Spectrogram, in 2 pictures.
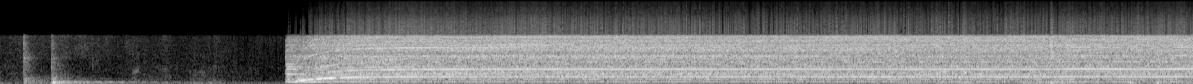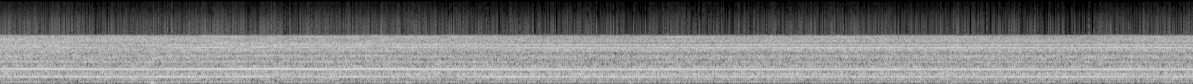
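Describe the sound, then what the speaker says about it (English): A vacuum cleaner switches on after a few seconds of quiet and runs loud and steady with a constant whining hum. "Now I started up my vacuum"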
